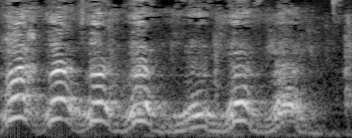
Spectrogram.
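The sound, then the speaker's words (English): A dog barks in a quick, continuous run of about six loud barks with a wavering, almost yowling pitch, and no voices around it. “Basically, what happened was we have a dog who does predictions.”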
